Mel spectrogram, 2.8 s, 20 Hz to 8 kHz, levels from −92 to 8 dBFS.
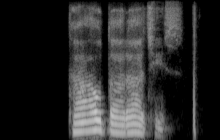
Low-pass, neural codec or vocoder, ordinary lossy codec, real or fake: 7.2 kHz; none; Opus, 16 kbps; real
